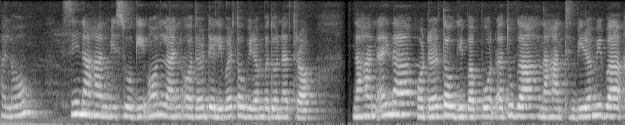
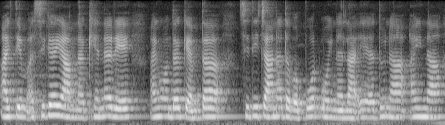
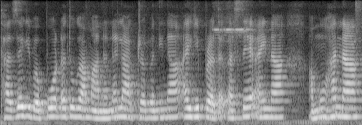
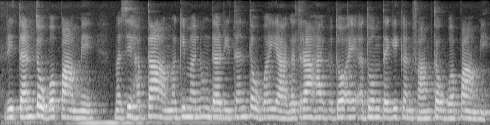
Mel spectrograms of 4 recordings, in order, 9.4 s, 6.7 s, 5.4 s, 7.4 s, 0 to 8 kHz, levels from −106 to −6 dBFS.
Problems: background conversations at intervals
